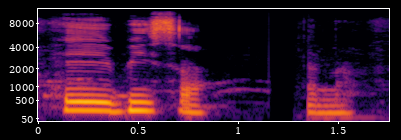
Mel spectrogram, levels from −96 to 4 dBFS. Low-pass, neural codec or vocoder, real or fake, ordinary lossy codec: 10.8 kHz; none; real; none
